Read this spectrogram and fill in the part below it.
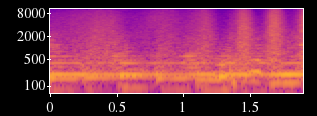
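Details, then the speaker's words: Becker car FM radio, 1978 demo: music with a rough, fluttering hiss swelling in pulses, multipath distortion from the signal reflecting off obstacles in cities or hilly areas, without cutting reception. "si le signal émetteurs arrive à l'antenne réceptrice en passant par différents obstacles réfléchissant en ville par exemple ou dans les régions vallonnées cet effet de vibrations par les parasites en résultant s'amplifiera 1 sans pour autant couper la réception en voici le bruit caractéristique"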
